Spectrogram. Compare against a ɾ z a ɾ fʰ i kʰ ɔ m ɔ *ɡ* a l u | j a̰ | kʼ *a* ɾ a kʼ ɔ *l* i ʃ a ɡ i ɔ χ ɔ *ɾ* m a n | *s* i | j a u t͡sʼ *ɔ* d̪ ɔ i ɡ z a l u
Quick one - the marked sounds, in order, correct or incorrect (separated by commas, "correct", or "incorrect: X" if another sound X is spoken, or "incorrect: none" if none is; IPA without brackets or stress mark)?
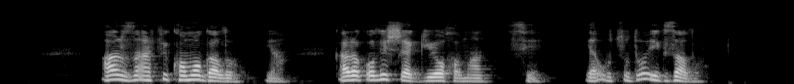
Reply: correct, correct, correct, incorrect: none, correct, incorrect: u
